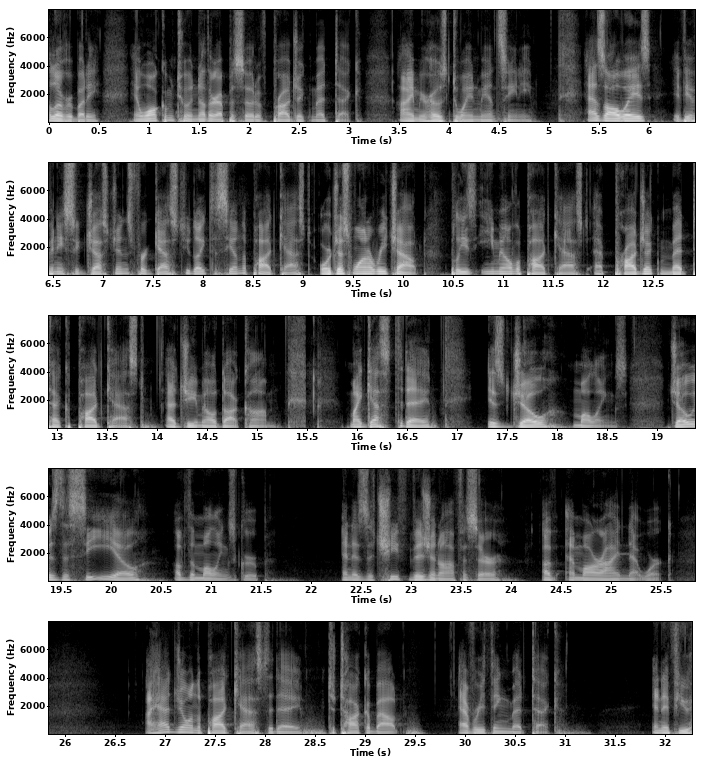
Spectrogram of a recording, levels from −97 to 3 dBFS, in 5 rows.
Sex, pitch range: male, 95-120 Hz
